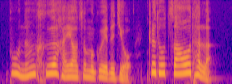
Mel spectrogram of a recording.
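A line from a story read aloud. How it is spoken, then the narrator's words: Murmuring. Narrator (Chinese): 那喃喃的说着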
